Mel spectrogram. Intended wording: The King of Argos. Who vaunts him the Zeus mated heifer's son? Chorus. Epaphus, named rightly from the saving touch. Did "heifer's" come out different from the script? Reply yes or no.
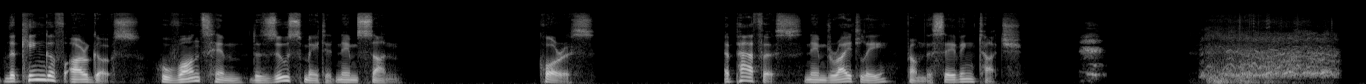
yes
